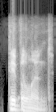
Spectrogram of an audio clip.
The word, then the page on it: divalent: American English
